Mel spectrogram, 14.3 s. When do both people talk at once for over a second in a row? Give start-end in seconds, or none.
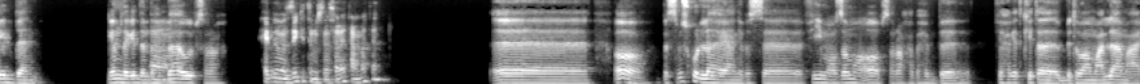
none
